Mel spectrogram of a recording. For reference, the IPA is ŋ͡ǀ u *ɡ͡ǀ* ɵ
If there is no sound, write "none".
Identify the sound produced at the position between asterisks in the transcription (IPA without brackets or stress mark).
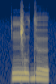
d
